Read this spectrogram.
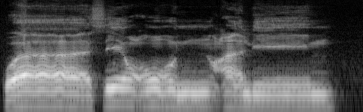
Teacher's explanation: Kalau gak ditekan ainnya, dijelaskan ain yang kedua, maka dia akan bisa hilang oleh ain yang pertama.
